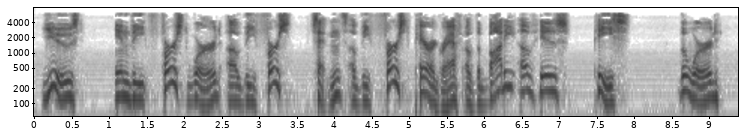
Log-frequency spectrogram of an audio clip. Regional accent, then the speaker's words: Appalachia, United States; I, for instance, am a hillbilly. I come from Appalachia. So did the other eight generations before me.

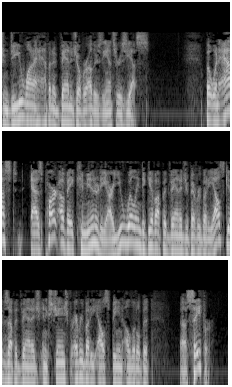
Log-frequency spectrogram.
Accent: Michigan, United States; I remember growing up in Michigan, we had Blue Cross Blue Shield, and they were not-for-profit corporations.

